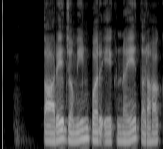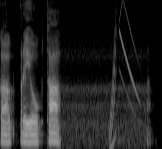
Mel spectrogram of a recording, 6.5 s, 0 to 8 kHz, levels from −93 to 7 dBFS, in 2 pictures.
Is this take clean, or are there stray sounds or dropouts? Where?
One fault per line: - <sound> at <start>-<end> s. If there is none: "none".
- chirp at 5.5-6.1 s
